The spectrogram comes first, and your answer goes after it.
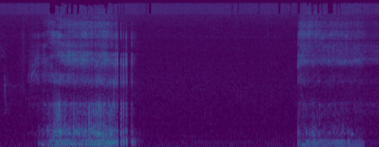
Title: cute snoring dog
